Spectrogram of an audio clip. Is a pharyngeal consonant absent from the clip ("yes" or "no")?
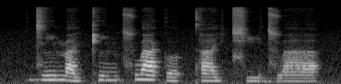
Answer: yes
